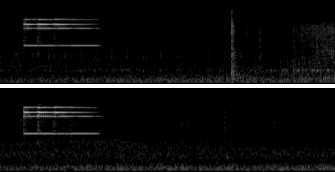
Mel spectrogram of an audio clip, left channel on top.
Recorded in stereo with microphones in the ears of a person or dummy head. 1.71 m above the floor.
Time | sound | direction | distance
0.2 | a bell | 25° right (ahead or behind) | 1.3 m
